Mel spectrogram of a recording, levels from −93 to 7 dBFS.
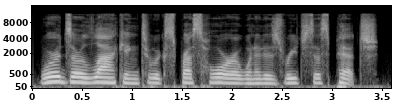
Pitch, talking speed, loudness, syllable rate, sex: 165 Hz, 200 wpm, -17 LUFS, 5.1 syllables/s, female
